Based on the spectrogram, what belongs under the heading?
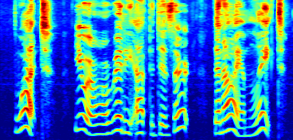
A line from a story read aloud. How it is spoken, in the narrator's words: she exclaimed with a winsome naivety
